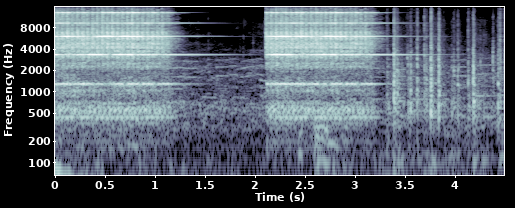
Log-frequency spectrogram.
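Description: A telephone at Barkeep's Bar rings in two long bursts of bright, buzzing electric bell tone separated by a brief pause, followed by a few faint clicks and rattles as the ringing stops.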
